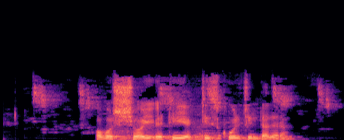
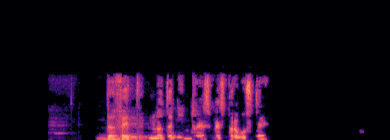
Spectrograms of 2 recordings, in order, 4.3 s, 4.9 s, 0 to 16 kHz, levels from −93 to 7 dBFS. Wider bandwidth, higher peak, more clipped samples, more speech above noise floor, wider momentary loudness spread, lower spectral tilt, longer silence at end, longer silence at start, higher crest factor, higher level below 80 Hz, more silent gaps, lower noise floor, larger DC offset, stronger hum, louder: about the same, 7.8 kHz vs 8 kHz; about the same, -2 dBFS vs -2 dBFS; neither; second, 26 dB vs 32 dB; first, 24 LU vs 6 LU; about the same, -4 dB/octave vs -3.5 dB/octave; second, 0.2 s vs 1.55 s; second, 0.4 s vs 1.2 s; second, 14 dB vs 20 dB; about the same, -58 dBFS vs -56 dBFS; neither; second, -40 dBFS vs -51 dBFS; neither; neither; first, -15 LUFS vs -19 LUFS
